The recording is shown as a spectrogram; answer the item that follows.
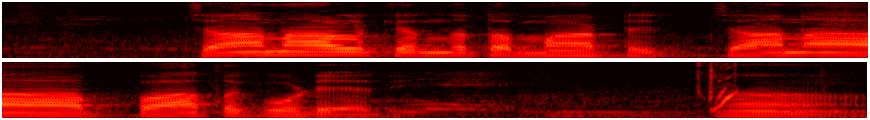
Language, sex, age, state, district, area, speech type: Telugu, male, 60+, Andhra Pradesh, Bapatla, urban, spontaneous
